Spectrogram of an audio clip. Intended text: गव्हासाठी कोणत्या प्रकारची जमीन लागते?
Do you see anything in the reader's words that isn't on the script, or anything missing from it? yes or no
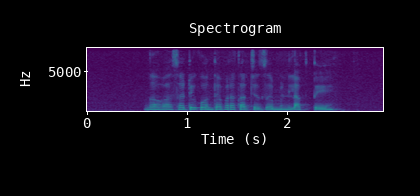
no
